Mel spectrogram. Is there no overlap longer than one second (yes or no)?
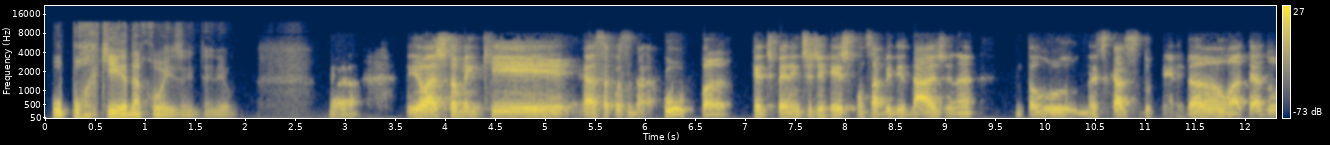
yes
